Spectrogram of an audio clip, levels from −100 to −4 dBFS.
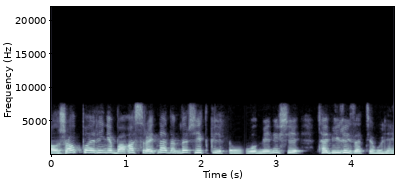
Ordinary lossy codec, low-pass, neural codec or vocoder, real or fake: none; none; none; real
